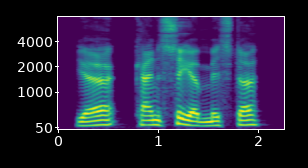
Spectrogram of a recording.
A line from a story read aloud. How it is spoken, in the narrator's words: rumbled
